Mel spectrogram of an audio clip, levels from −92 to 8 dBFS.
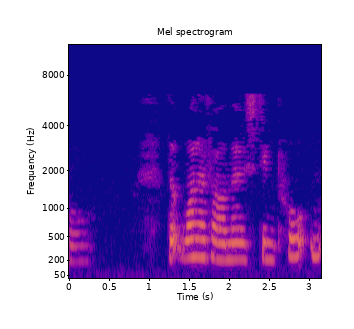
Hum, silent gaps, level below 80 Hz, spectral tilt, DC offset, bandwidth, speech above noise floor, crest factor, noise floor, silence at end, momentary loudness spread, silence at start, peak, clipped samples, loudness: none; none; -80 dBFS; -4 dB/octave; under 0.1%; 6.4 kHz; 41 dB; 20 dB; -75 dBFS; 0 s; 10 LU; 0 s; -16 dBFS; under 0.1%; -34 LUFS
